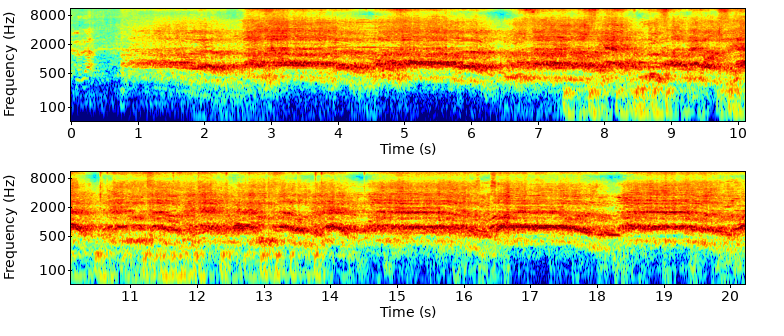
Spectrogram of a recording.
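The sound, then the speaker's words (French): A large stadium crowd of football supporters chants in unison, a loud, sustained roar of many voices with a rhythmic pulse that builds after a quiet opening second and holds steady throughout. “je propose juste qu'on écoute euh, un extrait de Aux Armes”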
